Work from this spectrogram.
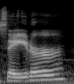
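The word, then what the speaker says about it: seiðr: And they're also known for their specific type of magic, which is, I think is pronounced Satyr, which is basically seeing and being able to manipulate the future.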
